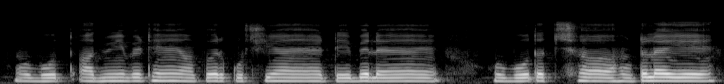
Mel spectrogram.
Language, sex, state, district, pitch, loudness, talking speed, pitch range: Hindi, male, Rajasthan, Churu, 155 Hz, -16 LUFS, 140 wpm, 155-160 Hz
